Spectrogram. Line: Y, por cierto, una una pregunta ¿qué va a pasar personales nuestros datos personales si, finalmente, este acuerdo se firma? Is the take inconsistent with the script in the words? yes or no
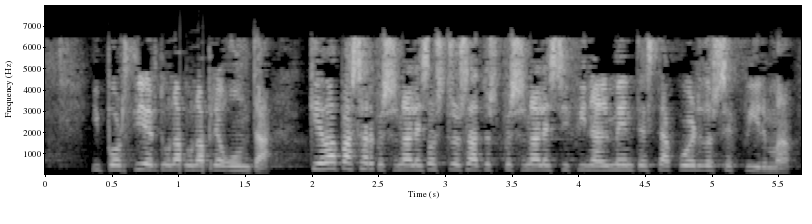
no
